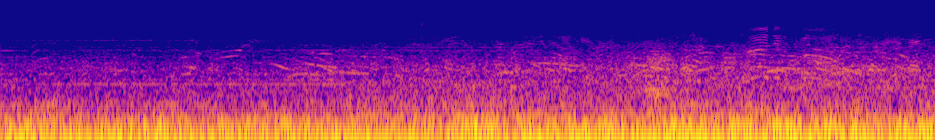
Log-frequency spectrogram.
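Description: A strong wind howls and rumbles steadily.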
